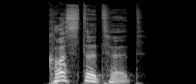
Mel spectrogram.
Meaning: inflection of kosten: 1. second-person plural preterite 2. second-person plural subjunctive II
- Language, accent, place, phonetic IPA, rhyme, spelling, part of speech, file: German, Germany, Berlin, [ˈkɔstətət], -ɔstətət, kostetet, verb, De-kostetet.ogg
